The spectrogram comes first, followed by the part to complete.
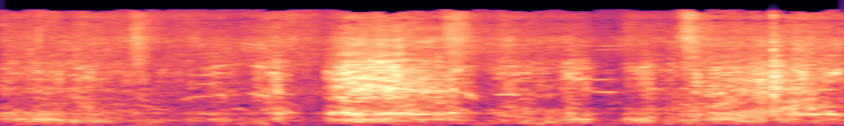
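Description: Indistinct voices of several people talking, with a loud rough burst about halfway through.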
